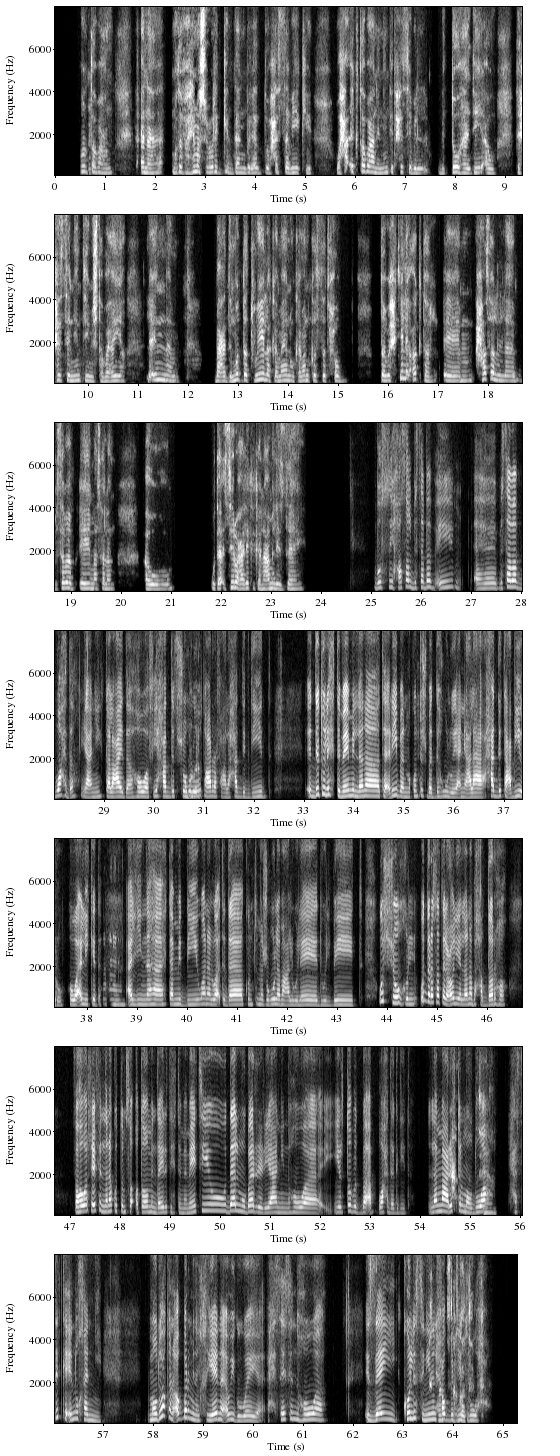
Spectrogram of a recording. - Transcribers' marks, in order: other background noise; horn; tapping; sigh; tsk
- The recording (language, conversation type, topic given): Arabic, advice, إزاي الانفصال أثّر على أدائي في الشغل أو الدراسة؟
